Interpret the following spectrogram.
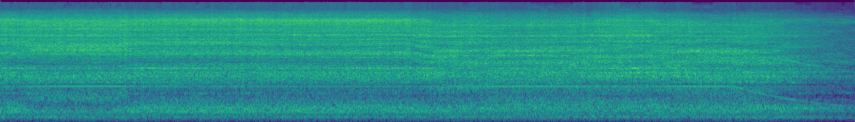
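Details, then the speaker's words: Kirby Legend vacuum with no belt lifter fitted: steady loud motor roar with a faint thin whistle on top. Air is leaking where the belt lifter is missing. "here's the legend - you might hear a little bit of an air um leakage cuz there's no belt lifter on it"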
